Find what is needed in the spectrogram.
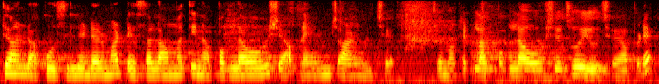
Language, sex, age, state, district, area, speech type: Gujarati, female, 18-30, Gujarat, Amreli, rural, spontaneous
